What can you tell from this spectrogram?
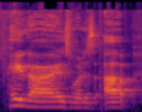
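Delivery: bright, loud greeting to viewers; hype intro. Real, not acted. Vlogger greeting his viewers, loud and hyped. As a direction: pump up the channel hello.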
